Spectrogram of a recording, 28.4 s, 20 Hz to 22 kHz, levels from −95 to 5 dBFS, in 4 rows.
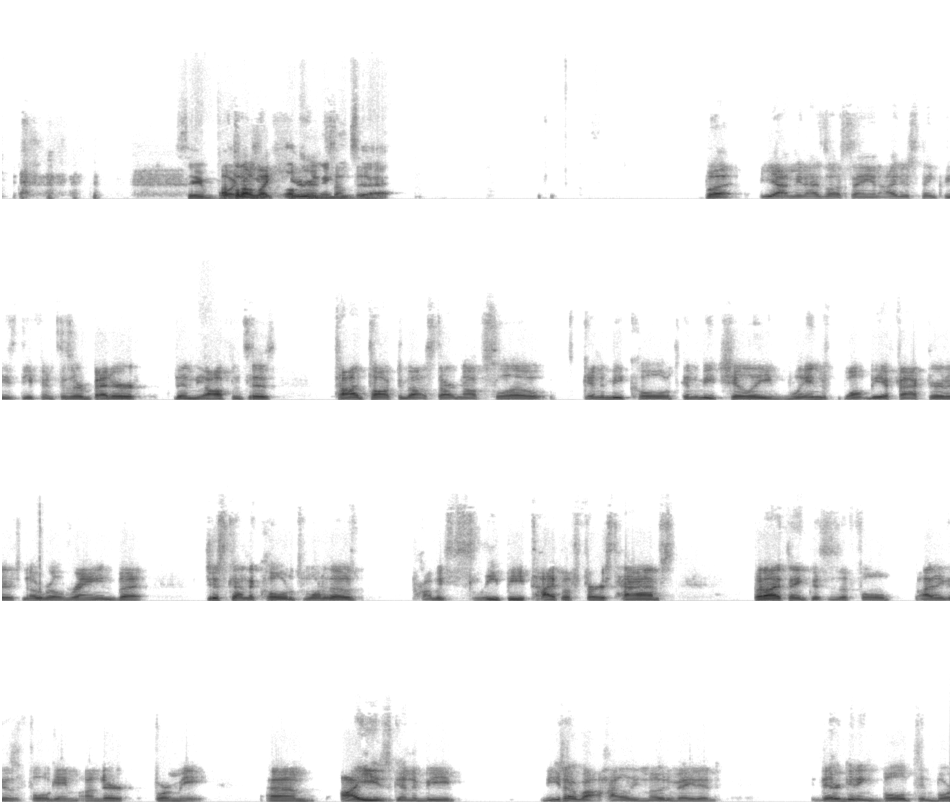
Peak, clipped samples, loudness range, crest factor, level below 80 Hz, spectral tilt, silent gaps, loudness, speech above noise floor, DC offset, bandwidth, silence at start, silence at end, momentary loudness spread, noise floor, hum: -4 dBFS; under 0.1%; 7 LU; 24 dB; -72 dBFS; -5.5 dB/octave; none; -28 LUFS; 60 dB; under 0.1%; 10.5 kHz; 0.15 s; 0 s; 14 LU; -88 dBFS; none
